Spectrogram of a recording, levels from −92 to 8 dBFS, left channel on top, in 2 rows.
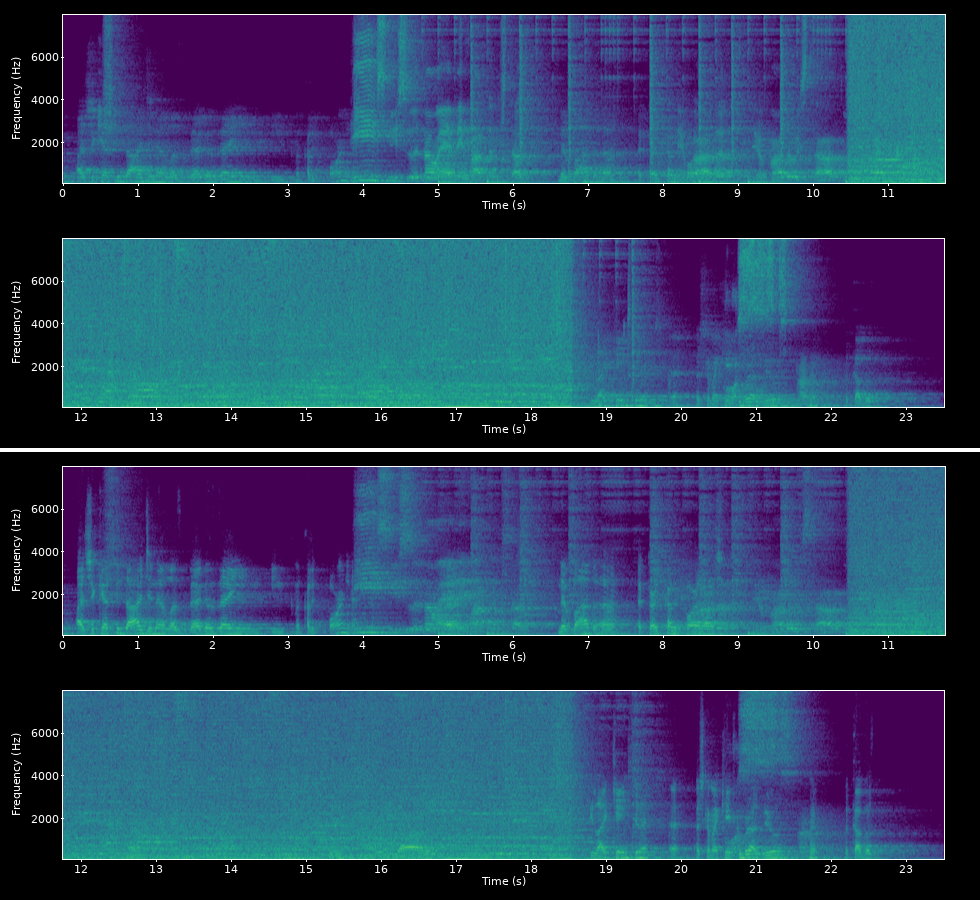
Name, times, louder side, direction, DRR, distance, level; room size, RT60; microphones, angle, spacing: voice 1, 0.2-3.9 5.1-5.3 6.6-7.4 7.7-8.7 12.6-12.8 15.2-15.5 16.2-16.8 18.8-21.4 21.7-21.9 22.3-22.6, right 5 dB, 65° right, 9 dB, 0.4 m, -32 dB
voice 2, 3.8-6.2 8.2-8.9 9.1-14.7 15.7-16.8 17.4-17.9 19.2-19.5 20.5-21.8, left 3 dB, 85° left, 2 dB, 0.9 m, -36 dB
sound 1, 4.8-19.4, left 3 dB, 60° left, 0.7 m, -35 dB
sound 2, 10.5-18.6, left 3 dB, 25° left, 0.3 m, -25 dB
10.5 x 4.7 x 3.2 m, 2.1 s
head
